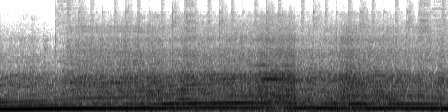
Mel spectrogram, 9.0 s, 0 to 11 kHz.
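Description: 1993 Volkswagen Fox race car's four-cylinder engine running hard under load, heard from inside the stripped cabin. Its pitch climbs a little at the start, holds steady, and dips briefly about halfway through.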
